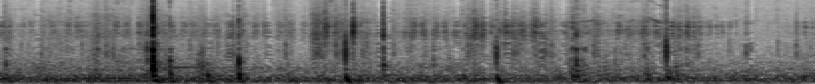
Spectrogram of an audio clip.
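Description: Faint, irregular clicks and taps of a metal screwdriver working a small screw in the plastic housing of a Zhu Zhu Pet toy, the sharpest click about a second in.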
